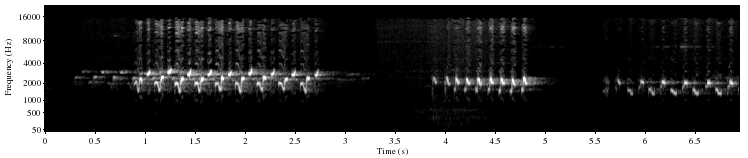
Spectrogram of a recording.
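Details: Yellow-vented bulbul in fast ropel-style song for coaxing silent birds to sing: three rapid chattering trills of evenly spaced bright notes, each lasting one to two seconds, separated by short gaps.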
